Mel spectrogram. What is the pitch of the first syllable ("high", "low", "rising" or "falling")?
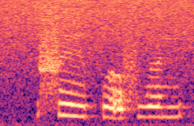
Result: falling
